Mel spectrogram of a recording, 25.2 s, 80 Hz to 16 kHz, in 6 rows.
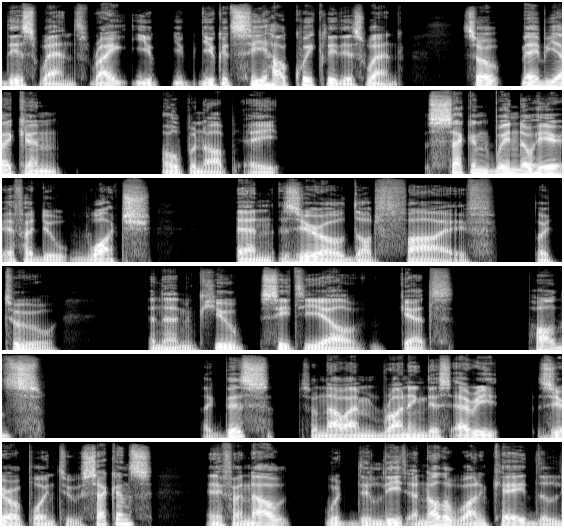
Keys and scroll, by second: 4.3 ctrl+b, 4.7-7.0 typing, 8.5-19.0 typing, 18.9 ctrl+b, 22.9-25.2 typing.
